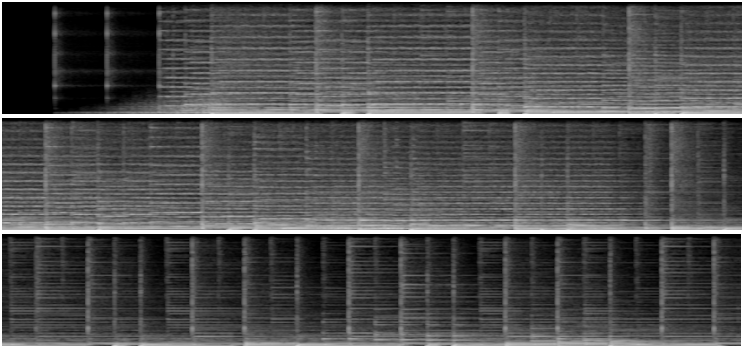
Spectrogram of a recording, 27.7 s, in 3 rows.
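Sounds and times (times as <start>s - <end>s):
slow waltz backing track: 2.1s - 19.6s, 20.5s - 27.6s.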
